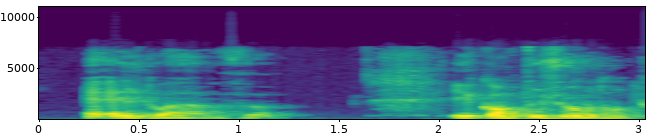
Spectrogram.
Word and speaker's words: doivent: surprenant spa c'est pour ça que ça se prononce ils doivent elles doivent et quand jours donc il faut pas laisser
